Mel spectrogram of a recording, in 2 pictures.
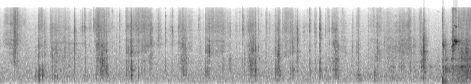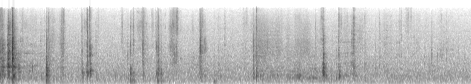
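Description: Sheets of cardstock being slid, lifted and tapped down on a tabletop, with scattered soft rustles and clicks. About nine seconds in comes a louder, noisier stretch of about a second as a pistol-grip adhesive tape gun is run along the back of a card mat.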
